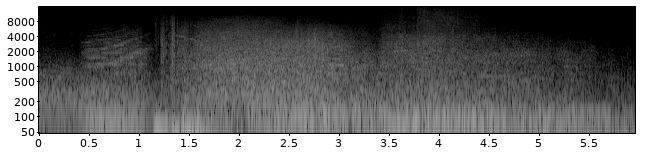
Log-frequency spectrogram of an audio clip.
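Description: A spaceship whooshes past.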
